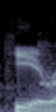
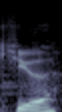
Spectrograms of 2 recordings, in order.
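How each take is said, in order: First: It is said in the speaker's plain accent. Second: It is said in a Welsh accent. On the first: "of course, in my normal voice" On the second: "Words just sound better in a Welsh accent, like here"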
